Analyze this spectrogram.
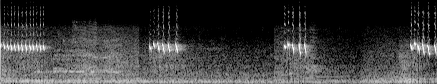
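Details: Yellow-vented bulbul (Pycnonotus goiavier) giving a contact call to its companions: four short bursts of quick, bubbly chattering notes in under nine seconds, with a faint background hum between them.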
